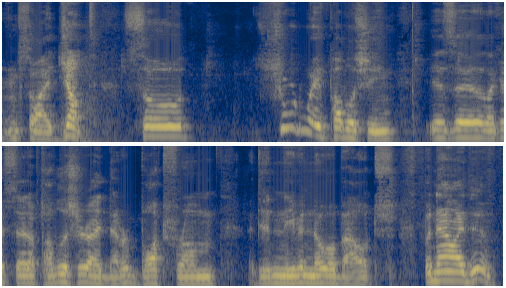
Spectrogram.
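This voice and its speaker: A man's voice: mid-range voice, lively intonation, unhurried, a little mellow. A man doing a casual, folksy book unboxing vlog, rambling playfully with repeats and little asides.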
